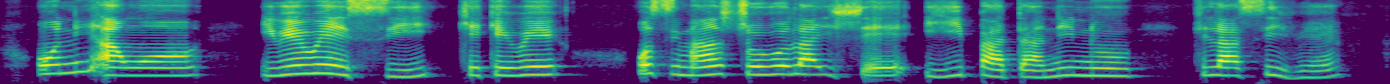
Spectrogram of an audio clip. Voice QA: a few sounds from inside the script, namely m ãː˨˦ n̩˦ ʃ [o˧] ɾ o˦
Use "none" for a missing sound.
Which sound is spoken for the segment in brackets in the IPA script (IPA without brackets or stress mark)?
o˧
